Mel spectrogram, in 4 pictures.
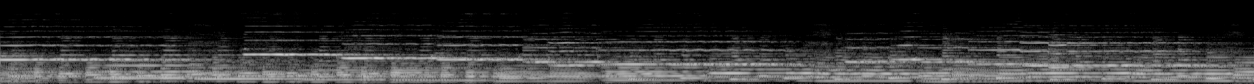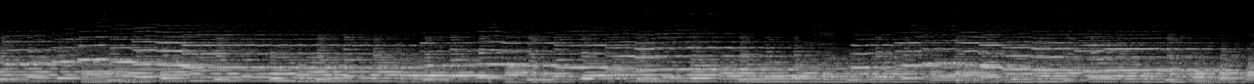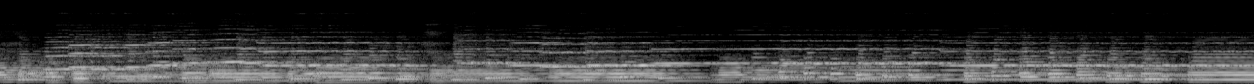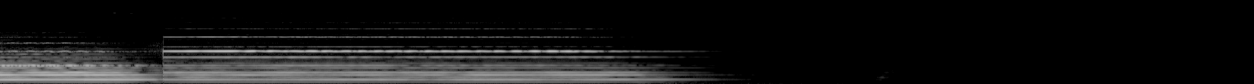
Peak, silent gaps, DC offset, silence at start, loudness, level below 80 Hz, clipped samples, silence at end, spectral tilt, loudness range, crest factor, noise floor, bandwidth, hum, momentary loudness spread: -6 dBFS; none; under 0.1%; 0 s; -22 LUFS; -62 dBFS; under 0.1%; 5.7 s; -7 dB/octave; 3 LU; 16 dB; under -90 dBFS; 12 kHz; none; 5 LU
